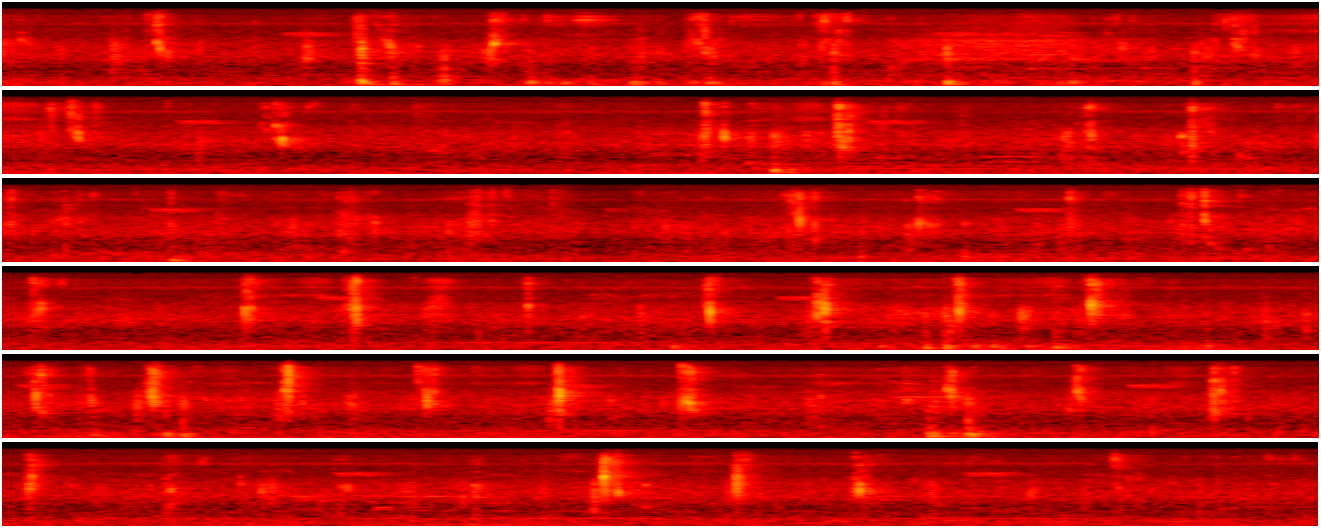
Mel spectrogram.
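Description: A man chewing coriander-leaf paratha, his mouth making short, sharp wet clicks that come irregularly, about one or two a second.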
